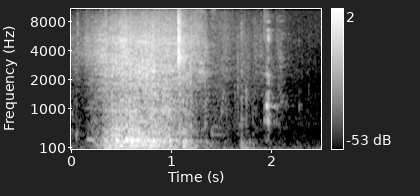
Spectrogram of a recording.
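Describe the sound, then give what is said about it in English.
A shallow drawer of metal printing type in a type cabinet slides open with a rumbling, rattling scrape of loose metal letters, followed by a couple of light clicks as it settles, fairly loud. “We're at a cabinet of shallow drawers filled with metal lettering.”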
